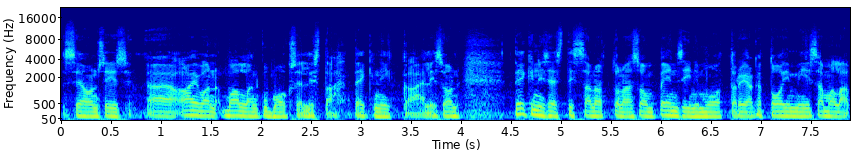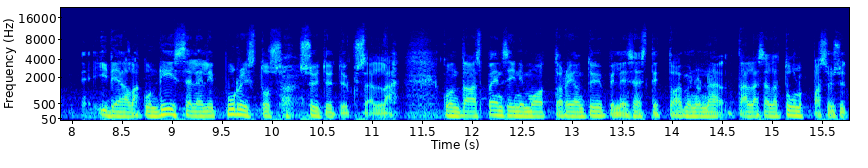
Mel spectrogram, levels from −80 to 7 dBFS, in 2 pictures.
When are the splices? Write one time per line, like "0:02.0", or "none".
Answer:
none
